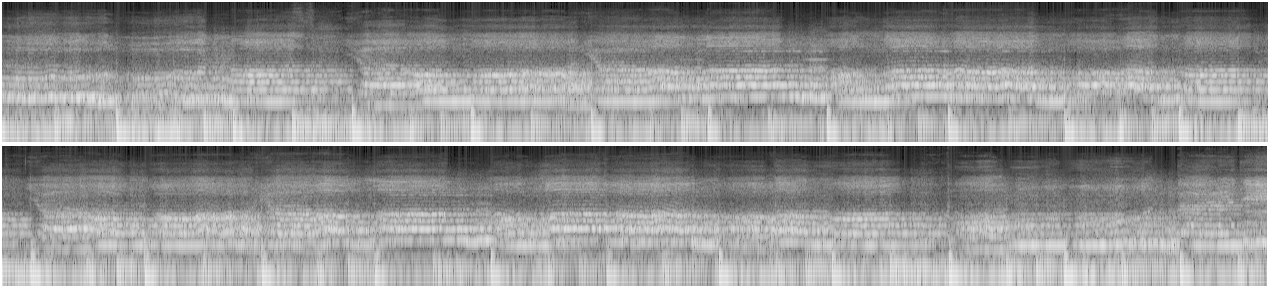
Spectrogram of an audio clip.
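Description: A group of boys singing a Turkish Islamic hymn (ilahi) together in a continuous chant.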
